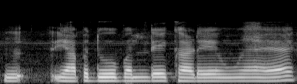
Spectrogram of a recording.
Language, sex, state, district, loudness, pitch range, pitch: Hindi, male, Chandigarh, Chandigarh, -14 LUFS, 160-170 Hz, 165 Hz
